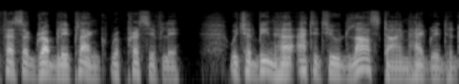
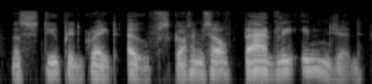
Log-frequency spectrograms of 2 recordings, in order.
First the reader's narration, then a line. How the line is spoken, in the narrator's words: said Malfoy in an undertone, so that only Harry could hear him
